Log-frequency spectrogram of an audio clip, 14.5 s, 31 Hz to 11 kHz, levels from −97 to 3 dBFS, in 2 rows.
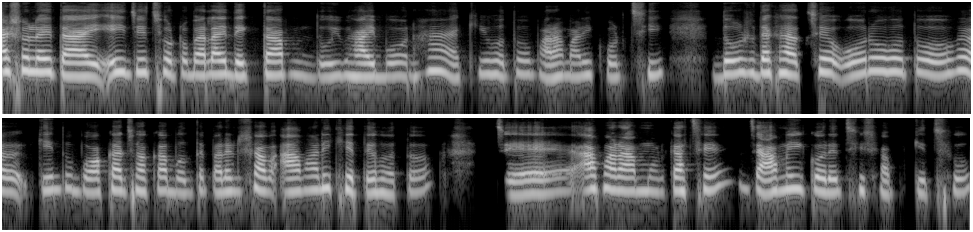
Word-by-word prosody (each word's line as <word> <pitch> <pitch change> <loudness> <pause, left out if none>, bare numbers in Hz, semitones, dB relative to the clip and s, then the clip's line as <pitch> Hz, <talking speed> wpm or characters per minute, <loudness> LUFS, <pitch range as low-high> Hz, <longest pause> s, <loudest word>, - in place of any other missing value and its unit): আসলেই 285 0 +7
তাই। 225 -1 +8 0.2
এই 280 - +5
যে, 280 - +2
ছোটবেলায় 250 -1 +3
দেখতাম 230 +2 +2 0.2
২ 215 0 -3
ভাই 220 -1 +4
বোন 225 0 -5
হ্যাঁ, 300 -4 0
কি 265 - -14
হতো 235 +3 -8 0.2
মারামারি 220 +3 -3
করছি। 215 +3 -9 0.5
দোষ 255 +2 +3
দেখা 270 0 +4
যাচ্ছে 240 +5 -3 0.2
ওরও 270 +5 +1
হতো 280 0 -3 0.3
হ্যাঁ, 260 -6 +1 0.2
কিন্তু 255 +2 -4
বকাঝকা 235 +1 0
বলতে 220 +2 -8
পারেন 230 +1 -1
সব 255 -4 +4 0.2
আমারই 255 +3 0
খেতে 235 -4 -1
হত। 200 0 -10 0.7
যে, - - -8 0.6
আমার 265 0 +3
আম্মুর 240 -1 -5
কাছে 240 +2 +1 0.3
যে, - - -6
আমিই 265 +2 0
করেছি 225 -2 -1
সবকিছু। 210 0 -11
240 Hz, 150 wpm, -23 LUFS, 225-260 Hz, 0.7 s, তাই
